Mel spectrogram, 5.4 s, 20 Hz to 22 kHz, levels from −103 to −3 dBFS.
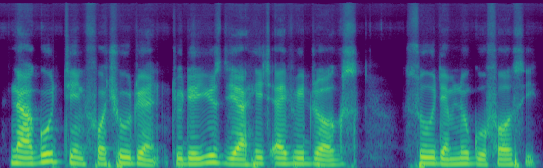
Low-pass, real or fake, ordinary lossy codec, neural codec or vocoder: none; fake; none; autoencoder, 48 kHz, 128 numbers a frame, DAC-VAE, trained on Japanese speech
